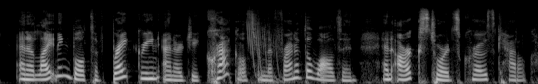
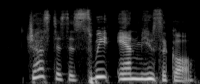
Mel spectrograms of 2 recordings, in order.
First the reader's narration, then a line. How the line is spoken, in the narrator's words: Grace snarls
